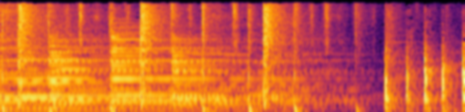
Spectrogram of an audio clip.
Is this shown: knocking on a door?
yes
